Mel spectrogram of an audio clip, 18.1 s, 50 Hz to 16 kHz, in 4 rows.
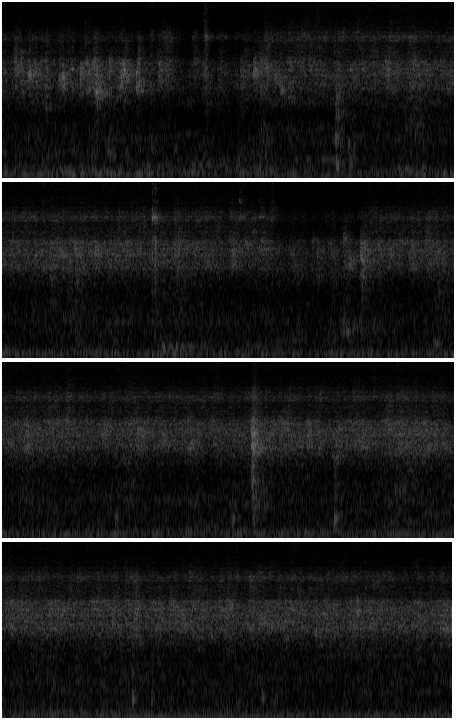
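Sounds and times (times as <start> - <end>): running water hissing: 0.0 - 18.0.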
